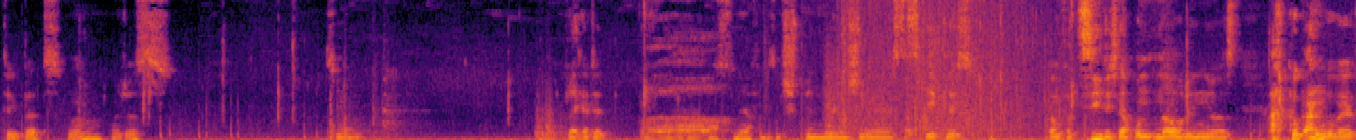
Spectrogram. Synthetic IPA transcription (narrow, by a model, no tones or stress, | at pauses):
tʰɛ̰k̚b̥ɛ̰tnə̰a̰ɪça̰s | z̥o | fɪlaɪçthatiːɐʔaχnajafɔndiːzn̩ʃpɪnmɛnʃɪŋəɪsd̥asʔeːklɪç | kʰamfɛɐt͡siːdɪçnaːχʔʊntn̩davoːɾuhɪnɡəhøːɐst | ʔaχkʰʊkanvoveɐjɛ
